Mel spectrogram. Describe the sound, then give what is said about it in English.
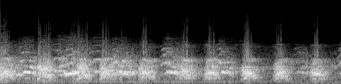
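A team of Yukon sled huskies, led by the Eskimo lead dog King, barks and howls together in a loud chorus, with rapid overlapping yaps and bays repeating every fraction of a second and no talking. “On, King! On, your Huskies!”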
